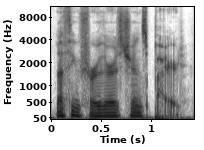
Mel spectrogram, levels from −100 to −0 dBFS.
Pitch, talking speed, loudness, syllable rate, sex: 100 Hz, 170 wpm, -14 LUFS, 6.3 syllables/s, male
